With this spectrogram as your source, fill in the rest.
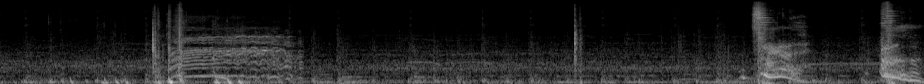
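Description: Two shrill horse whinnies in the video game Mount & Blade II: Bannerlord, one early and one near the end, over faint hoofbeats, clicking, and a busy background during a fight against a cavalryman.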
